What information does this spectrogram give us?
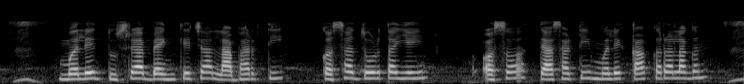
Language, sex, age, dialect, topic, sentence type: Marathi, female, 25-30, Varhadi, banking, question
